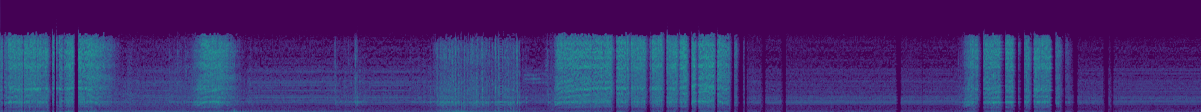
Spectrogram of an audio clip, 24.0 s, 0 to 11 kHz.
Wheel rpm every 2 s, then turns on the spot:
140, 30, 20, 10, 20, 70, 160, 70, 0, 30, 100, 0.
8-10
